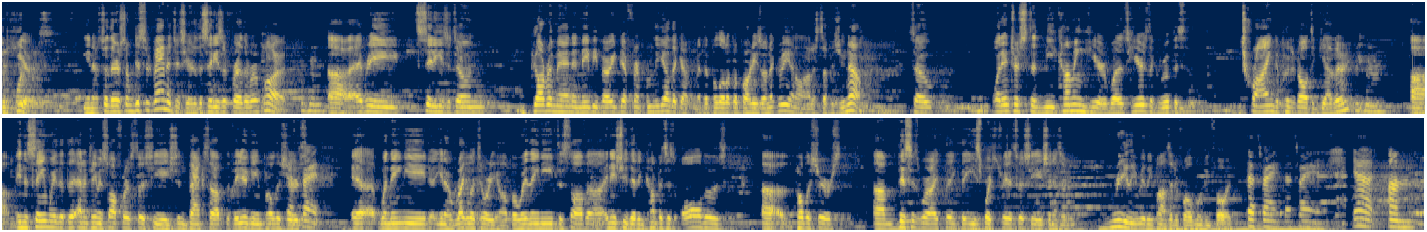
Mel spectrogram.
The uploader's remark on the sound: Live From EsportsNext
